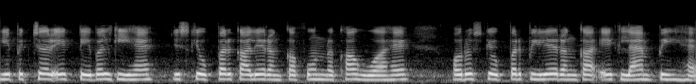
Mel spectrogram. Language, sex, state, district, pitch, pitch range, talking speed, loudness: Hindi, female, Punjab, Pathankot, 230 Hz, 225-240 Hz, 215 wpm, -13 LUFS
